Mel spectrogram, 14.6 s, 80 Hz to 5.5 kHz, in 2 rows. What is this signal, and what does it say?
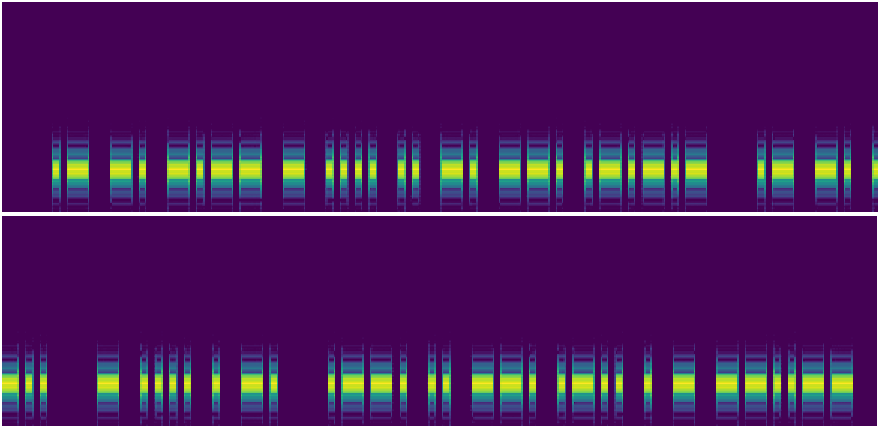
Morse code, heard as a keyed tone, about 20 wpm, 600 Hz. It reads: ANYTHING. AND THEN PIGLET,
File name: cw-books / winnie-the-pooh / winnie-20wpm-page-0064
